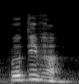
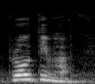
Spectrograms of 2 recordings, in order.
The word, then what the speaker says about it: প্রতিভা: তো দেখো এখানে যেমন আমরা কি বললাম, শব্দের প্রথমে র ফলা যুক্ত হলে অ এর উচ্চারণ কিসের মতো হবে? ও, তার মানে অ এর মতো থাকবে না, অ চেঞ্জ হয়ে যাবে, ঠিক আছে।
